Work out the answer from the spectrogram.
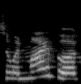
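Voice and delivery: usual speaking voice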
